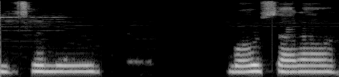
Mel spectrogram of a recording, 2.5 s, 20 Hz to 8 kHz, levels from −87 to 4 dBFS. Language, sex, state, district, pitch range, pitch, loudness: Hindi, female, Bihar, Bhagalpur, 230-245 Hz, 235 Hz, -18 LUFS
